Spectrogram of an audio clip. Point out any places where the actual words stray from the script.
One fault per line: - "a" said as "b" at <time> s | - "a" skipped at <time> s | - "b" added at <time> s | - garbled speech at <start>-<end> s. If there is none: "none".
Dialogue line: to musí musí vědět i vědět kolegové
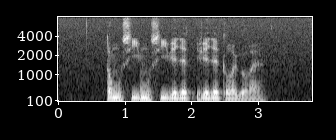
none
